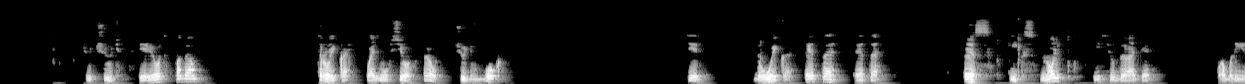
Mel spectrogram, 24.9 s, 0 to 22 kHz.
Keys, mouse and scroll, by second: 0.9 shift+middle click, 2.6-4.9 drag, 6.6 3, 8.3 l, 9.4-11.1 drag, 11.9 middle click, 14.8 2, 15.7 alt+shift+click, 17.0 alt+shift+click, 17.4 alt+middle click, 18.3 shift+middle click, 19.4 s, 22.1-24.8 drag.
